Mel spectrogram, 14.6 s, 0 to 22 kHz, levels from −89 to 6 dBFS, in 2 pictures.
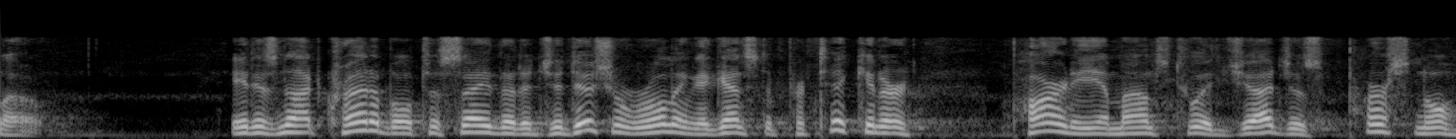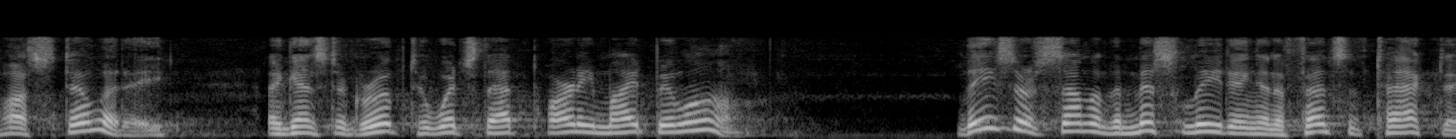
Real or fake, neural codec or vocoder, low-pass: fake; codec, 16 kHz, 4 kbps, X-Codec, WavLM features, trained on Multilingual LibriSpeech; 7.2 kHz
